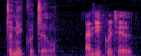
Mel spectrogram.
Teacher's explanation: there is a secondary emphasis on that last syllable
